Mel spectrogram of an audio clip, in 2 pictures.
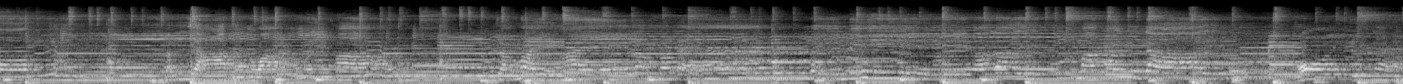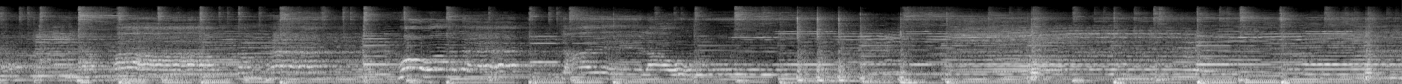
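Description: Live Thai brass band playing a luk thung song, saxophones, conga drums and bass and electric guitars over a steady beat, with a male singer's voice carrying the tune.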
